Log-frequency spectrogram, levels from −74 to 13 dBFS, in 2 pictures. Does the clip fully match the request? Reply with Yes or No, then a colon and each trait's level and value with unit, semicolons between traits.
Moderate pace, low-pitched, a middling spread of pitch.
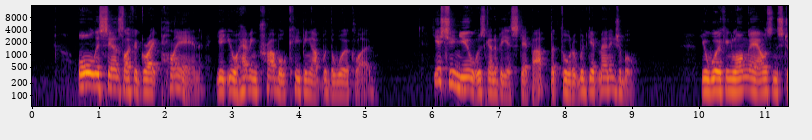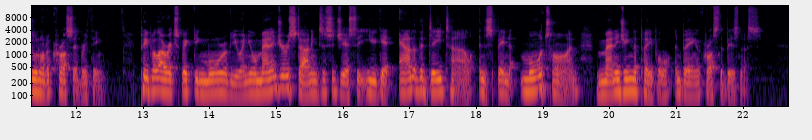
No: average, 195 wpm; low, 125 Hz; narrow, 1.9 semitones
